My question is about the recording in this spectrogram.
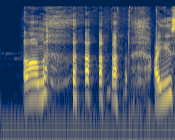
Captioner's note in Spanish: ríe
